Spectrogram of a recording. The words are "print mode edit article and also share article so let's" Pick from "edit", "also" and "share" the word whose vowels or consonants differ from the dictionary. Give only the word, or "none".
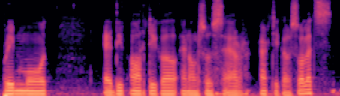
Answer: share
